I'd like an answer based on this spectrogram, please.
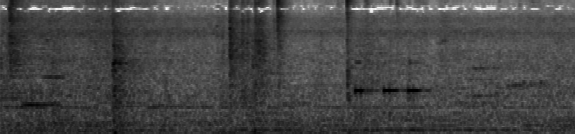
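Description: KONE MonoSpace elevator: a falling two-note arrival chime, then the sliding doors opening with a knock about a second and a half in. A button press on the car panel clicks about four seconds in and is answered by three short beeps, over a steady low hum.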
